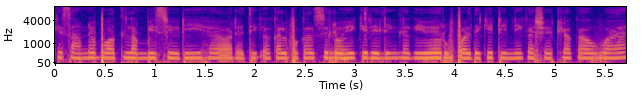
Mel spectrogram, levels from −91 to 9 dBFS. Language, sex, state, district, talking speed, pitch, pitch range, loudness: Hindi, female, Chhattisgarh, Kabirdham, 275 wpm, 220 Hz, 215-220 Hz, -25 LUFS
